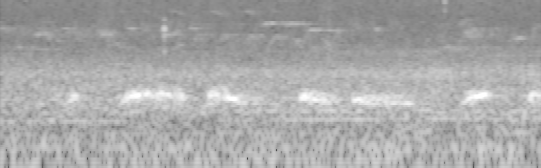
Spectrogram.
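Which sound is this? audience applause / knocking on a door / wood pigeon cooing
wood pigeon cooing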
